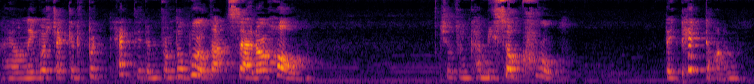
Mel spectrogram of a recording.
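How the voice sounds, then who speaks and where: Woman playing a sad defensive mom in a stage monologue, high voice, halting, pleading, echoey room. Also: soft background music, natural voice. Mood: fond, wistful. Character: grieving, defensive, doting mother of a troubled son. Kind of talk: dramatic monologue for speech competition. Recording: echoey room, distant microphone.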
